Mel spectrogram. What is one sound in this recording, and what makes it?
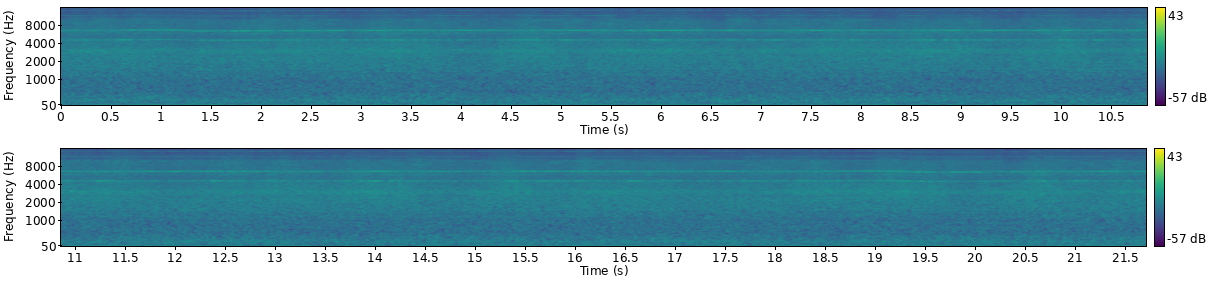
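Jet engines whine and roar steadily.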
